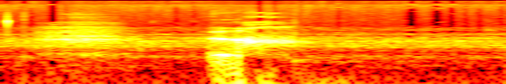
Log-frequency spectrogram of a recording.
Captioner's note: sighs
